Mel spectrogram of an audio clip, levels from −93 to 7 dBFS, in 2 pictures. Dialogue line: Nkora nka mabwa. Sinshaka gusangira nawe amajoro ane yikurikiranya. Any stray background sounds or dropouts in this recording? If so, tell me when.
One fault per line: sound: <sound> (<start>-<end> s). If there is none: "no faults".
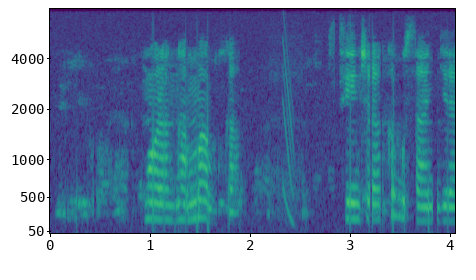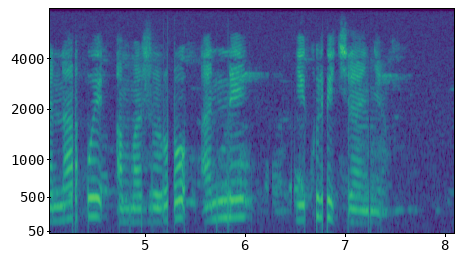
sound: chirp (2.3-2.5 s)
sound: dropout (4.3-4.4 s)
